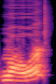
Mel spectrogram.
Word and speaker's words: Mower: who is named Cathleen Mo mower m o We R like a lawn mower but she she pronounce a m or something like that but anyway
